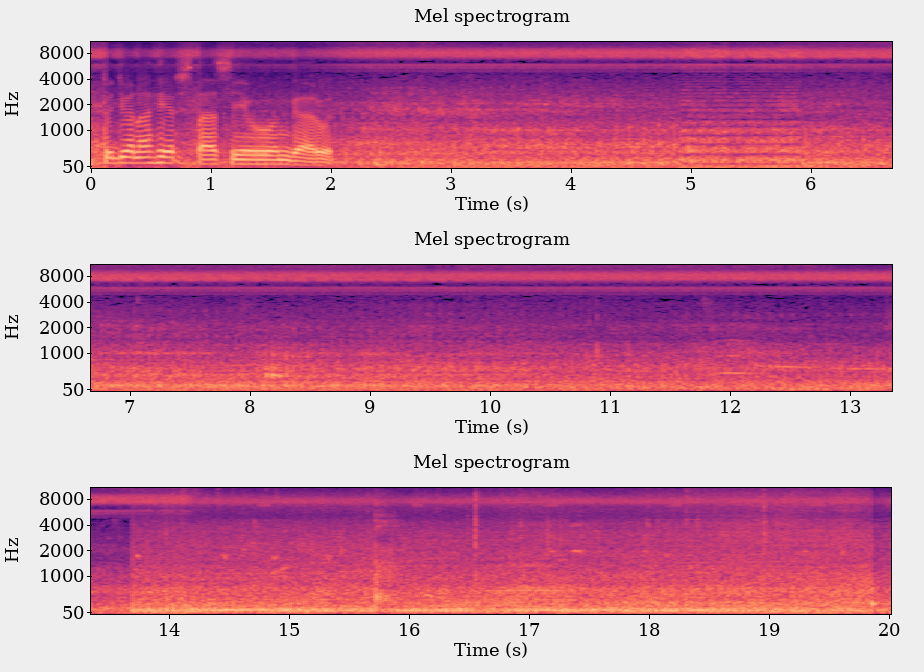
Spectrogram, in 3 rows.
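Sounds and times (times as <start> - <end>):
distant passenger train rumbling: 0.0 - 20.0.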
